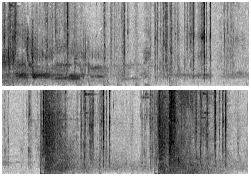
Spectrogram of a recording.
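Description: Gunfire in an online shooter game: rapid volleys of fairly faint shots in bursts, followed by two louder noisy blasts, with players talking over headsets.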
